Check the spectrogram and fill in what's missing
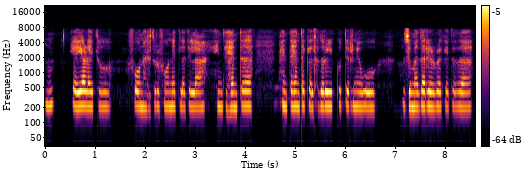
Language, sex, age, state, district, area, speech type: Kannada, female, 18-30, Karnataka, Bidar, rural, spontaneous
